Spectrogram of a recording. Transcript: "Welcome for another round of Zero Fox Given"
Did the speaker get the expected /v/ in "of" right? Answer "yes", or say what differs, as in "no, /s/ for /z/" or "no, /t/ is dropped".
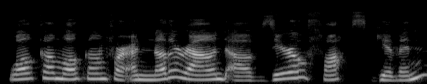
yes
